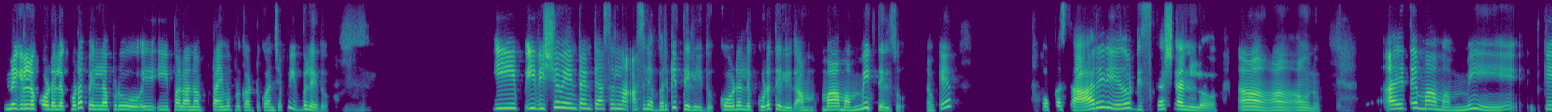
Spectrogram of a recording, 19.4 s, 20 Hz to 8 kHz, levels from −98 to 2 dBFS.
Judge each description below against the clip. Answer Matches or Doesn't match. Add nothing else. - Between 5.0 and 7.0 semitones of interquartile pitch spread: Matches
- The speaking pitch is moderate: Doesn't match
